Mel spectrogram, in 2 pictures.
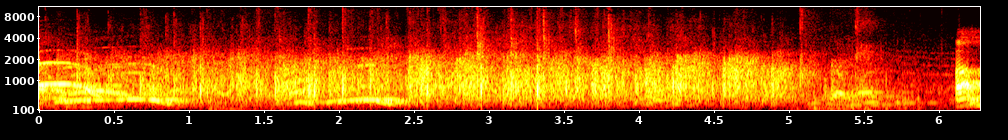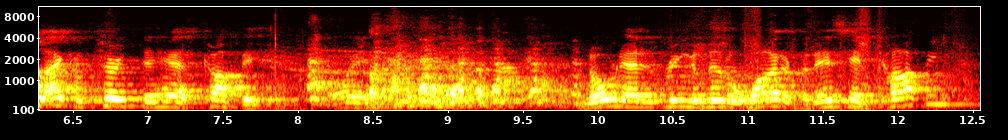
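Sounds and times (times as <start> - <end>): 
audience applause: 0.0 - 5.8
speech: 6.7 - 12.5
laughter: 8.0 - 10.1.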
